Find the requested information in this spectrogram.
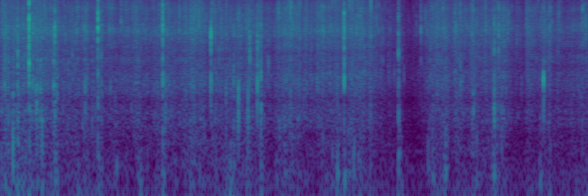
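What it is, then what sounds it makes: Plastic bag of dry loose herbs. A clear plastic bag of dry loose herbs is held in both hands and squeezed and shifted, so the contents rustle. Bright, dense crinkling is broken by repeated sharp crackles, with a brief quiet dip around four seconds.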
